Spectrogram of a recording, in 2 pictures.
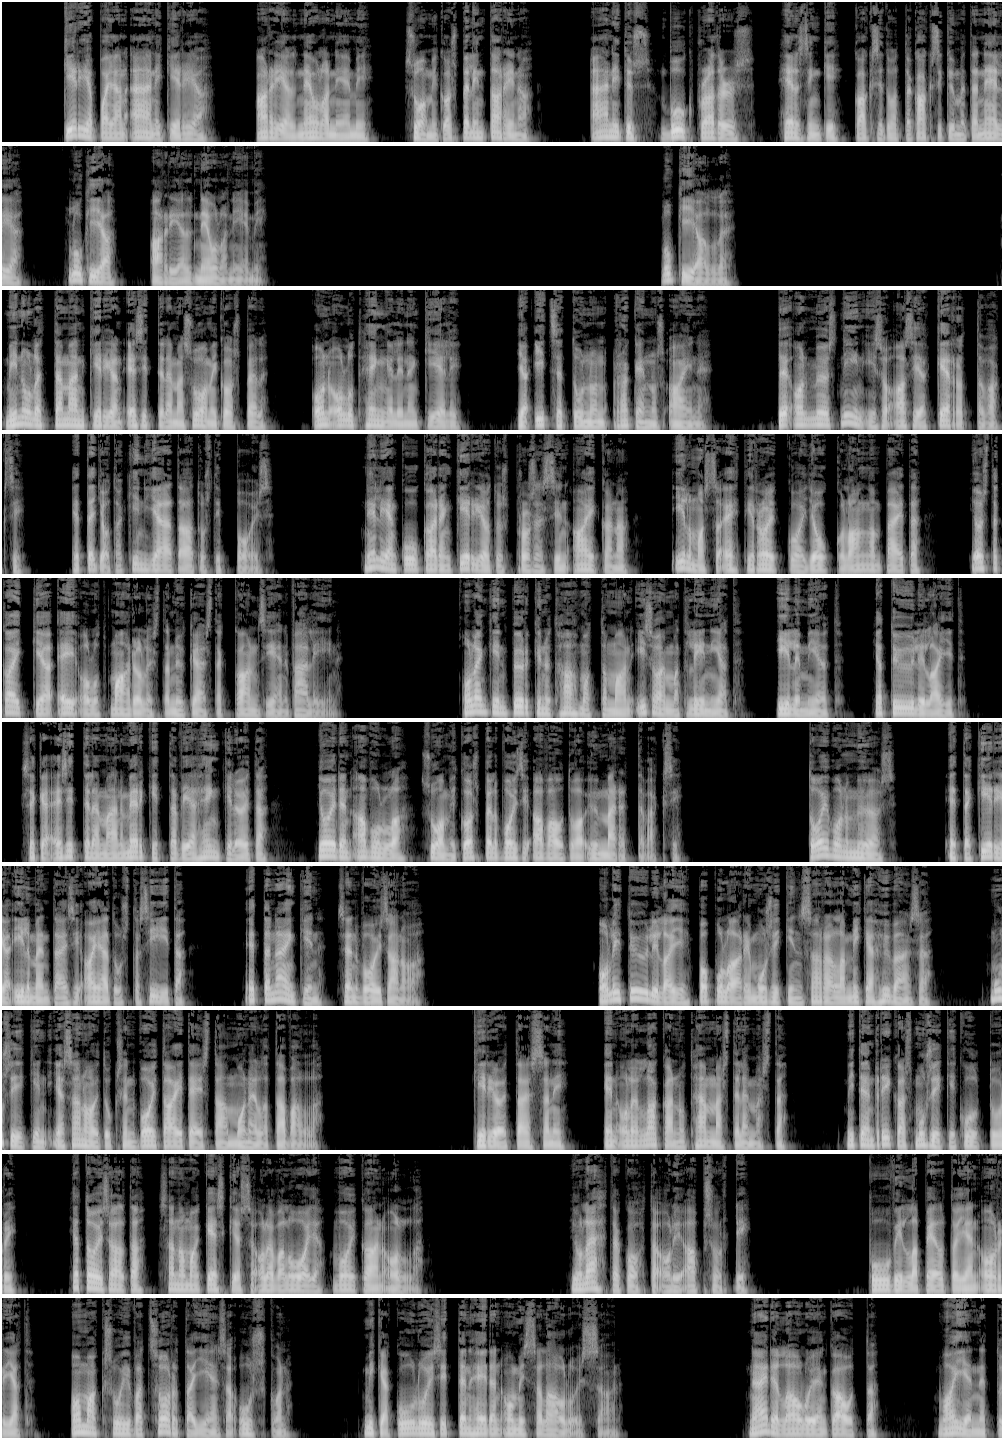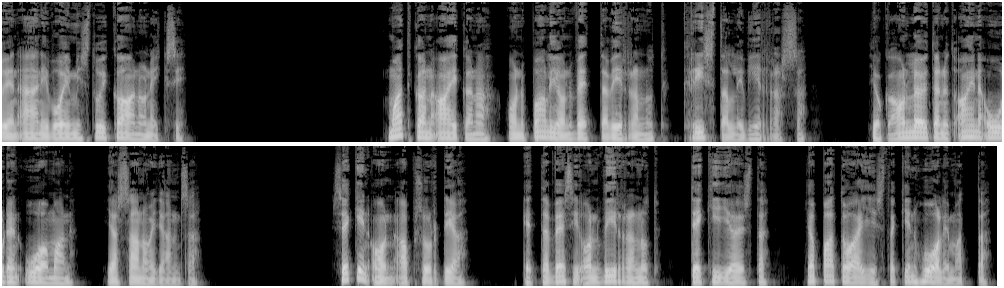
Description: Suomigospelin tarina – Ljudbok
